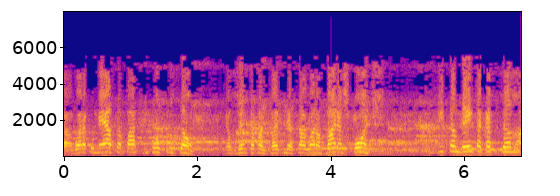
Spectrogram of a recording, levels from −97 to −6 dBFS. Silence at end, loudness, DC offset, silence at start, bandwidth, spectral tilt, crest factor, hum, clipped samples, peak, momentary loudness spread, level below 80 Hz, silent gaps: 0 s; -15 LUFS; under 0.1%; 0 s; 5.8 kHz; -9.5 dB/octave; 16 dB; none; under 0.1%; 0 dBFS; 11 LU; -44 dBFS; none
